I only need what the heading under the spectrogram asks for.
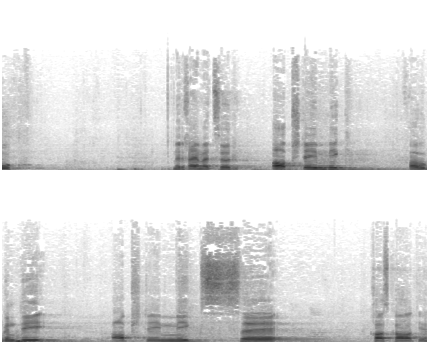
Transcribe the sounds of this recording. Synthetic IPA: k | mɪɾχɛmət͡sʊɾɑpʃtɪmːikfɔʊɡənd̪i | ɑpʃtɪmːɪksɛ | kʰɑskʰɑːd̥̪jə

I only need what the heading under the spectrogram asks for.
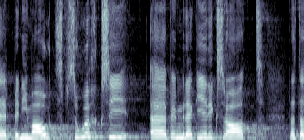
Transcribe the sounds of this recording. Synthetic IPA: ɛt̚b̥ɪnimɑwt͡spsuəχksiːɛːb̥ɪmɾɛɡiəɾɪksɾɑːt | d̥ɑd̥ɑ

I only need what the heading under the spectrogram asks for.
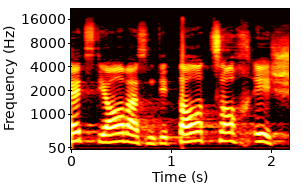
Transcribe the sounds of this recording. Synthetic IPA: ɛt͡sd̥iɑːvaɪsn̩ditɑːtsɑχɪʃ

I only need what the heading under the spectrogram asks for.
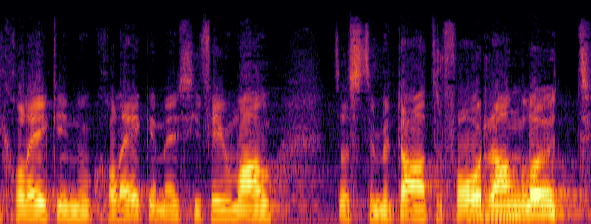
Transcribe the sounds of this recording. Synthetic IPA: kʰɔleːɡɪnəʊkʰɔleːɡ̥əmɛsifɪːlmɑːl | d̥ɑsd̥̪əmədɑːd̥̪əɾfoːrːɑŋløːt

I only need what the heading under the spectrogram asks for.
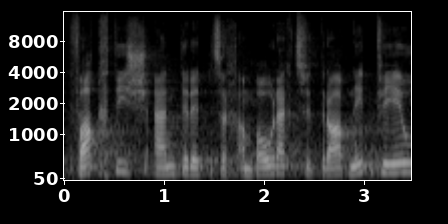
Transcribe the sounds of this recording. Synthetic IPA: fɑktɪʃʔændəɾətsɪχɑ̰mb̥ɔwɾæχt͡sfətɾɑːɡnɪtfiːl

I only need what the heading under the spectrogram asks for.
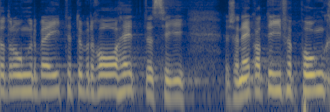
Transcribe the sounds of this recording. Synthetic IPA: od̪əɾʊŋəɾbɾɛɪt̪ətːybəɾχɔːɦɛtd̥ɑsːi | ɪʃənɛɡɑt̪iːfəpʰʊŋk

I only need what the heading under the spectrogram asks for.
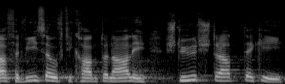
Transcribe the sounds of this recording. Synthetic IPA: ɑːfɛɾʋiːsəufd̥iːkʰɑnt̪onɑːlə | ʃtyːɾʃtɾɑt̪eɡ̥iː

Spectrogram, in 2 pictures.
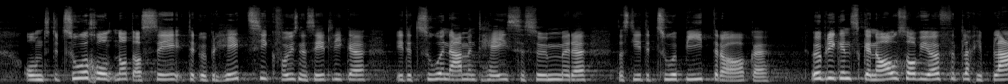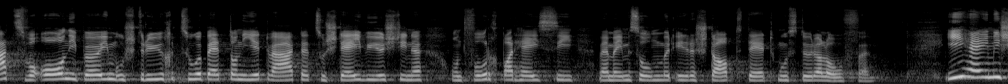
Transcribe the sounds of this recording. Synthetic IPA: ʔʊndd̥ət͡suəχʊntnɔd̥ɑsːid̥əɾʔʏbəɾɦɪt͡siɡfɔysnəsɪdliɡə | ʔɪdət͡suənæməntɦɛɪsəsʏmːəɾə | d̥ɑsd̥iːdət͡suːəb̥iːtɾɑːɡ̥ə | ʔʏbɾiɡənsɡ̥enɑwsoːviœfəntləχiplæt͡sʋɔʔoːnib̥œʏmuʃtɾyːχət͡suəbɛtɔniərtvæːɾd̥ət͡sʊʃtɛɪvyəʃtinə | ʊntfʊrχb̥ɑːɾɦɛɪsːi | ʋɛnməɪmsʊmːəɾɪdəɾəʃtɑtd̥ɛrtmuəsd̥øɾəlɔʊfə | ʔiːɦɛɪmiʃ

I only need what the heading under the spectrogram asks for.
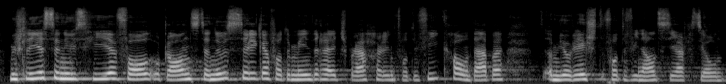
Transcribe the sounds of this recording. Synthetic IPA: mɪːʃliəsənyːshiəfɔlʊɡɑnt͡sdənʉsəɾɪɡəfɔdəmɪndəɦɛɪtʃpræχəɾɪnfɔd̥əfikʰɑʊndæbə | əmjuɾɪʃtfɔd̥əfinɑnt͡sd̥iʁækt͡sjoːn

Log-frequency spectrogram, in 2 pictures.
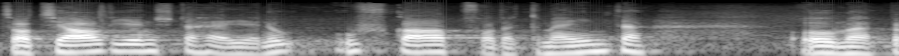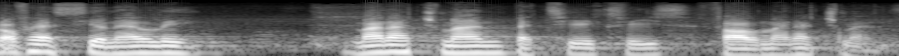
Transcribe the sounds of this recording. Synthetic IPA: sɔt͡sjɑːld̪iənʃtəɦɛɪənufɡ̥ɑːbfɔdəkmɛɪnd̥ə | ʊməpɾɔ̰fɛsjɔnɛlːi | mænat͡ʃmænt̚b̥et͡siːɪksʋiːsfɑlmænat͡ʃmæ̰nt

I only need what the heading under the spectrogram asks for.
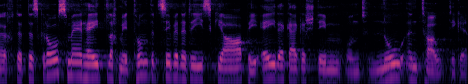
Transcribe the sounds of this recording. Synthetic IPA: œχtətəsɡ̥ɾoːsmeːɾɦɛɪtləχmɪthʊndətsɪbənədɾiːskjɑːb̥ɪʔɛɪɾəɡæɡəʃtɪmʊndnʊlɛnthɑltɪɡ̥ə

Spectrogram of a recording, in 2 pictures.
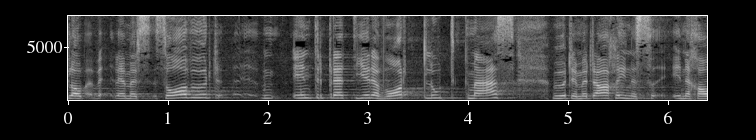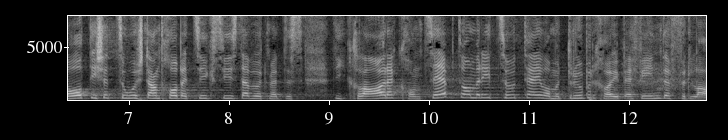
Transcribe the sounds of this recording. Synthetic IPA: ɡ̥lɔʊbʋɛnməsːoːʋʏrd | ɪntəɾpɾɛtiəɾəvɔrtlutkmæːsʋøːɾdəməɾdɑːəχliɪnəsɪnəχɑoːt̪iʃət͡suəʃtɑndχoːbet͡siːɪksʋiːsd̥ɑʋøːɾdmədəs | d̥ikʰlɑːɾəkʰɔnt͡sɛptʋoməɾɪt͡shøthɛɪʋoməɾd̥ɾybəɾχœʏbefɪndəfəɾlɑ

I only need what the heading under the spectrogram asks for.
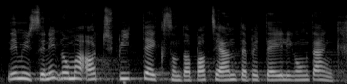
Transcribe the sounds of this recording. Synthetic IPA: mɪːɐmysənɪtnʊməʔɑtʃpitːɛksʊndɑpʰɑt͡sjɛntəbetɛɪliɡʊŋd̥aŋkʰχə

